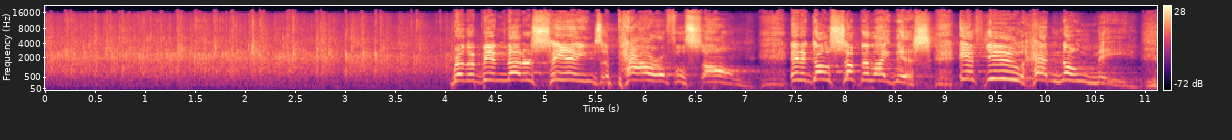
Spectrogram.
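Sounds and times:
crowd clapping: 0.0s - 4.6s
speech: 4.0s - 11.1s.

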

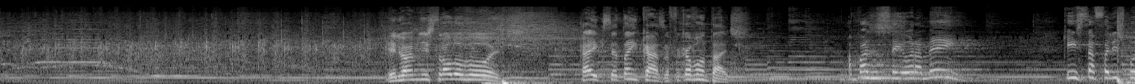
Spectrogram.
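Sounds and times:
audience applause: 0.0s - 5.0s
speech: 3.9s - 5.2s, 5.8s - 7.5s, 8.5s - 9.7s, 10.6s - 11.3s.

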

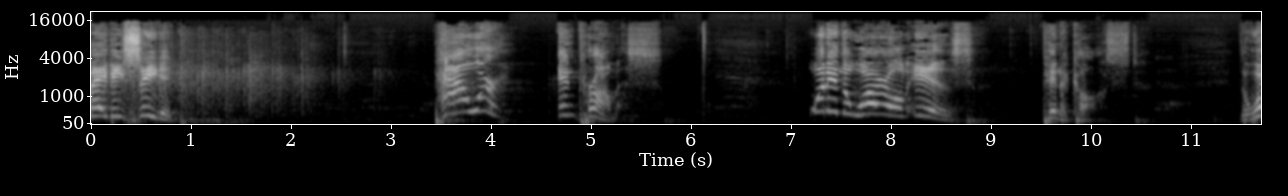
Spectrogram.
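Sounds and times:
seated audience clapping hands: 0.0s - 3.0s
speech: 0.1s - 1.0s, 4.7s - 5.6s, 7.3s - 8.9s, 9.6s - 10.3s, 11.5s - 11.6s.

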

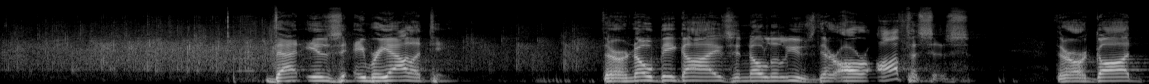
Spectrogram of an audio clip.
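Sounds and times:
audience clapping hands: 0.0s - 6.6s
speech: 2.7s - 4.5s, 6.0s - 9.8s, 10.6s - 11.4s.

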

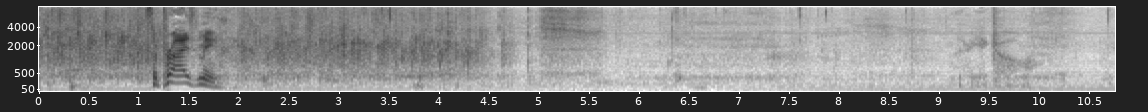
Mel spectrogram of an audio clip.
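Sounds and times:
audience applause at a Christmas morning gathering: 0.0s - 5.3s
speech: 1.1s - 2.0s.

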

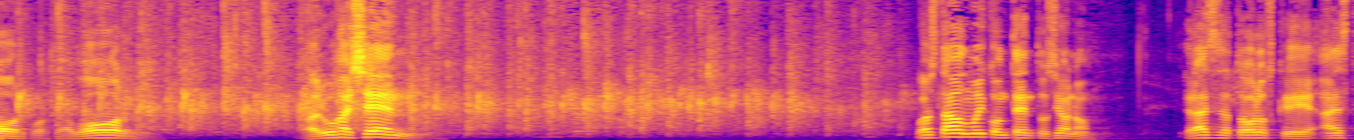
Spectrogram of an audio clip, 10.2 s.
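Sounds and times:
speech: 0.0s - 1.3s, 2.3s - 3.4s, 6.9s - 8.3s, 8.9s - 10.1s
audience applause: 0.0s - 7.0s.

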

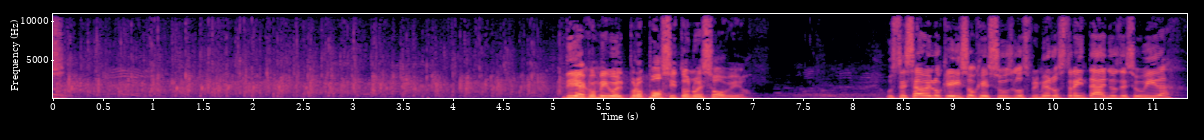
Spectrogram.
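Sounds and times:
audience applause: 0.0s - 5.2s
speech: 5.1s - 7.0s, 8.4s - 11.3s.

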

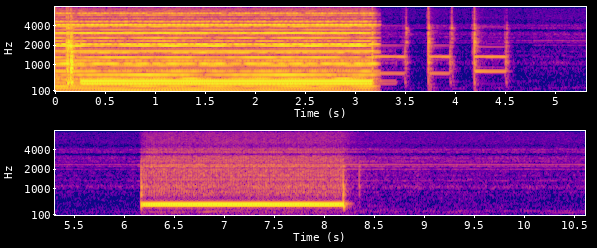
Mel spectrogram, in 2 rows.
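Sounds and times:
telephone dial tone: 0.1s - 3.5s, 6.2s - 8.3s.

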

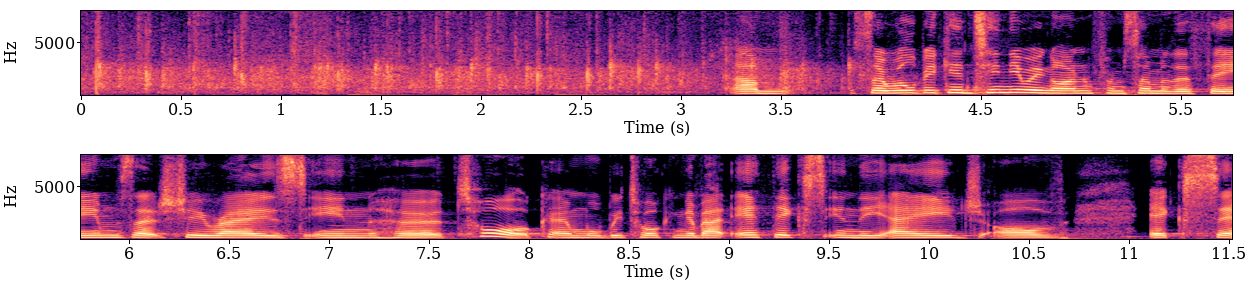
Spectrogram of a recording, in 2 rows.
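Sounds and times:
audience applause: 0.0s - 4.2s
speech: 3.2s - 11.5s.

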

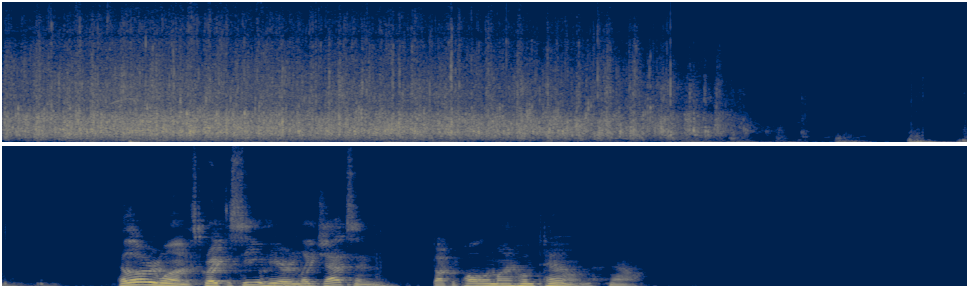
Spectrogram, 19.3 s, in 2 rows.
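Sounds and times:
audience applause: 0.0s - 8.1s
speech: 10.8s - 16.1s.

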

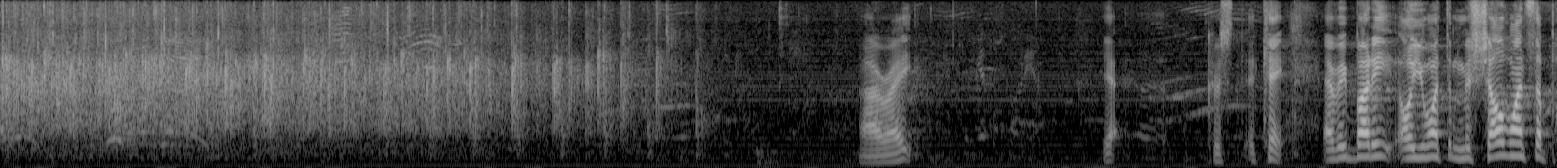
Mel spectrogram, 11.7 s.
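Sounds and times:
audience applause: 0.0s - 5.4s
speech: 6.5s - 7.0s, 8.3s - 8.5s, 9.1s - 11.6s.

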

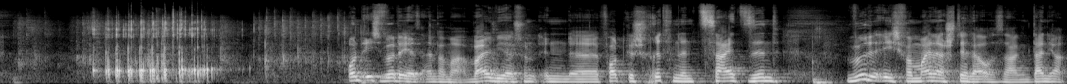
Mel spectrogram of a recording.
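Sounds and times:
dice being shaken and rolled: 0.2s - 3.8s
speech: 3.5s - 10.6s.

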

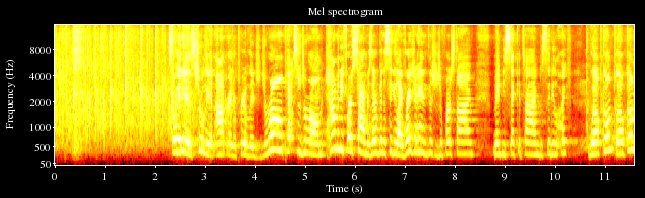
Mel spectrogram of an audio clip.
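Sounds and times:
crowd applause: 0.0s - 2.9s
speech: 2.3s - 11.5s.

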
